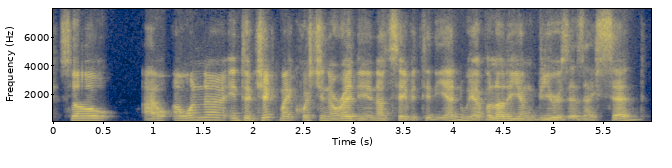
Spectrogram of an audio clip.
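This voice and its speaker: A middle-aged man hosting a conversational interview, talking in a halting, thinking-aloud way on a slightly lo-fi recording. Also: medium pitch.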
